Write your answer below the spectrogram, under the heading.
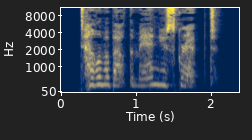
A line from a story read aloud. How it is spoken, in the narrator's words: hissed Aaron into AF's left ear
